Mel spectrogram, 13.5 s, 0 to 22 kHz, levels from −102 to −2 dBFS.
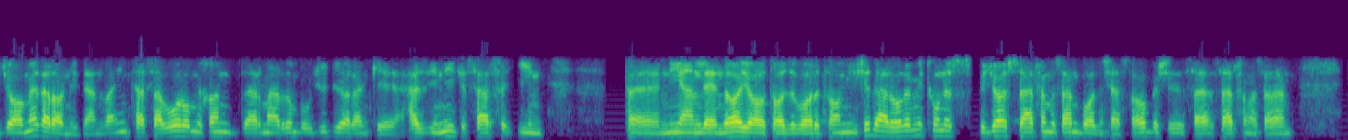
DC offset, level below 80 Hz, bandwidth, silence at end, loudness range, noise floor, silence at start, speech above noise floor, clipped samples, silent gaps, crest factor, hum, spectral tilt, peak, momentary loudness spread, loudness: under 0.1%; -80 dBFS; 4.2 kHz; 0.2 s; 7 LU; -58 dBFS; 0 s; 37 dB; under 0.1%; none; 18 dB; none; -8 dB/octave; -4 dBFS; 11 LU; -22 LUFS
